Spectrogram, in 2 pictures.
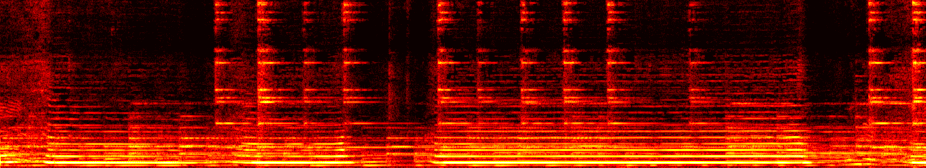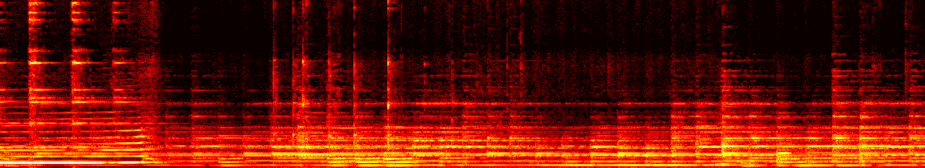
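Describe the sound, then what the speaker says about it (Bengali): Bells ring out for a Janmashtami Krishna celebration, struck in loud sustained bursts with long-ringing tones, steady near ringing continuing throughout, and conch shells called for in the festivities. "বাজাও বাজাও শাঁখা ঘন্টা।"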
